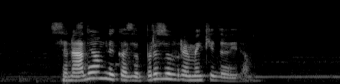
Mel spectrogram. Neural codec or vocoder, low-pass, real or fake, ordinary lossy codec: vocoder, 44.1 kHz, 128 mel bands, Pupu-Vocoder; 7.2 kHz; fake; MP3, 64 kbps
